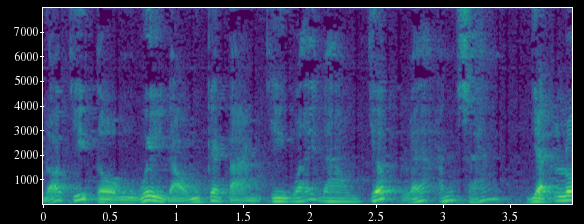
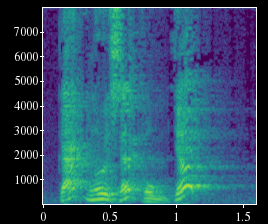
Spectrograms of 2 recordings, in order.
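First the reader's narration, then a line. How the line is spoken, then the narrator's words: Loud angry shout. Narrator (Vietnamese): Chí Tôn chùi sạch máu miệng quát lớn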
